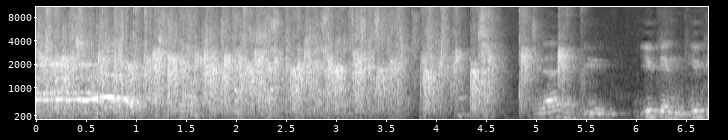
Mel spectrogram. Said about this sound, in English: You can clap me because I want all the help I can get.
